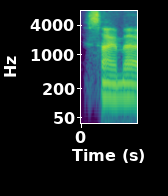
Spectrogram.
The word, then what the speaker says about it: Psimet: It's PSIMET, Simet, I think it's pronounced. Yep.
